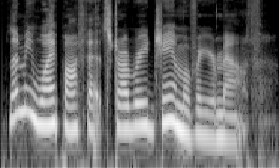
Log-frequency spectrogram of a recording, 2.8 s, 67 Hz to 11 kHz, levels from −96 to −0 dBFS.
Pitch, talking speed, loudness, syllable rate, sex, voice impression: 235 Hz, 215 wpm, -16 LUFS, 5.2 syllables/s, female, very feminine, adult-like, slightly middle-aged, thin, tensed, slightly powerful, slightly bright, hard, slightly muffled, fluent, slightly cute, intellectual, slightly refreshing, sincere, slightly calm, slightly friendly, slightly reassuring, very unique, slightly elegant, wild, slightly sweet, slightly lively, strict, slightly intense, sharp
